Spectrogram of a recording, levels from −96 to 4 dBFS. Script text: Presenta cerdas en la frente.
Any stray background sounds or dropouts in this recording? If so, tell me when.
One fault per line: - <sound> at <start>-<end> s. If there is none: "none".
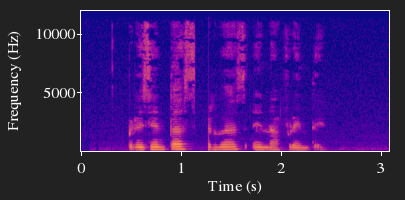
- dropout at 1.1-1.3 s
